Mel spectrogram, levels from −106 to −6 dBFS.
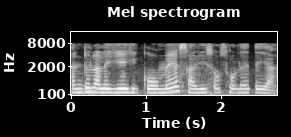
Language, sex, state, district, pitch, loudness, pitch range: Wancho, female, Arunachal Pradesh, Longding, 220 Hz, -14 LUFS, 210-225 Hz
